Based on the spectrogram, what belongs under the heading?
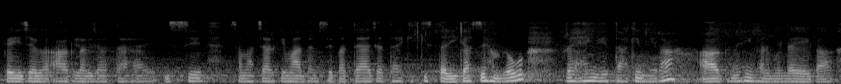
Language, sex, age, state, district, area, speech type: Hindi, female, 30-45, Bihar, Vaishali, urban, spontaneous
